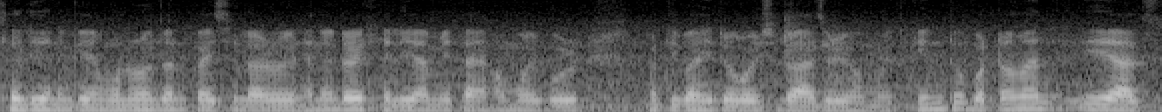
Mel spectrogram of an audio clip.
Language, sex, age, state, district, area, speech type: Assamese, male, 18-30, Assam, Kamrup Metropolitan, urban, spontaneous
